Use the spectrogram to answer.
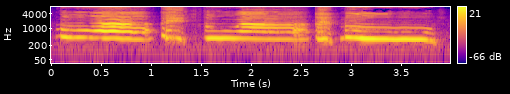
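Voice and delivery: high wailing boo-hoo; mock baby crying. Storyteller wails like the crying baby elephant. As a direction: bawl like a little baby elephant.

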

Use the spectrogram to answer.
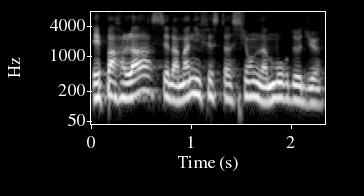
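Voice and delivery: usual speaking voice

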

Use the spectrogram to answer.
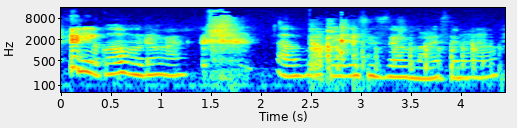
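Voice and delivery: soft choked-up voice; composing herself through tears; quiet embarrassed tearful laugh; real tearful. Real, not acted. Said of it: "why am I so emotional".

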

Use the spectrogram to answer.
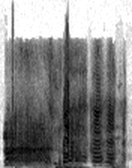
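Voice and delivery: high, hammed-up startled scream; mock scream. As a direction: scream in comic fright. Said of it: "like, ah!".

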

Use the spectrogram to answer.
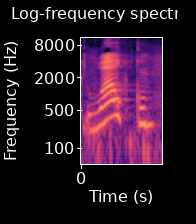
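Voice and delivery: ordinary delivery

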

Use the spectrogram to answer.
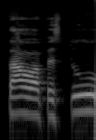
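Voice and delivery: ordinary delivery

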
